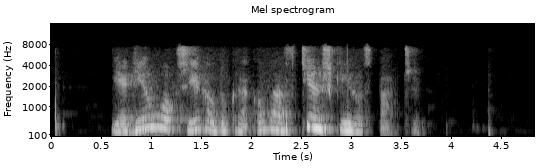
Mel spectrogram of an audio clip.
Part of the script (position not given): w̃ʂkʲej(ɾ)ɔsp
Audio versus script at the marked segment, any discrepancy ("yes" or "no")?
no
